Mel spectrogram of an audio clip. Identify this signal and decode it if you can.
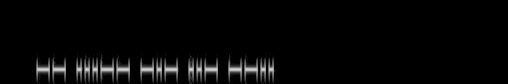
Morse code, heard as a keyed tone, about 30 wpm, 700 Hz. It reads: M3KUZ
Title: DXCC-100 Call Signs - 5 Characters - Repeated 2x - 30wpm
